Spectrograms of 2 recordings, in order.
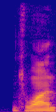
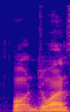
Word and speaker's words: Joan: it was written by Joan Sebastian how do you say it sounds like Juan but Jan whatever Sebastian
